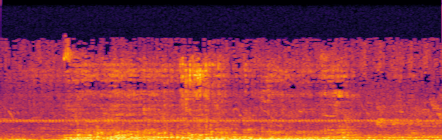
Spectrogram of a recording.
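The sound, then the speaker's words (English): Deep, rumbling growls from two giant night wolves the size of grizzly bears, sustained and loud with a heavy low-end roar that swells midway, without any voices. “See those two wolves that are the size of grizzly bears? Those are night wolves.”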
